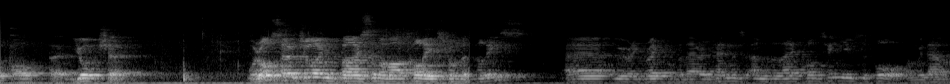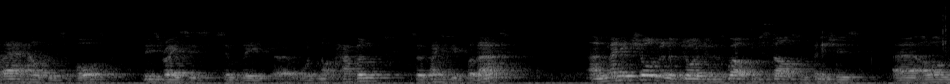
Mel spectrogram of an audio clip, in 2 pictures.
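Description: The audio has a sudden gain jump at 4.69 s. The level drops by about 12 dB in one step and stays down to the end. The background noise falls by the same amount at the same moment. The likely cause is a digital gain change applied without a ramp.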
